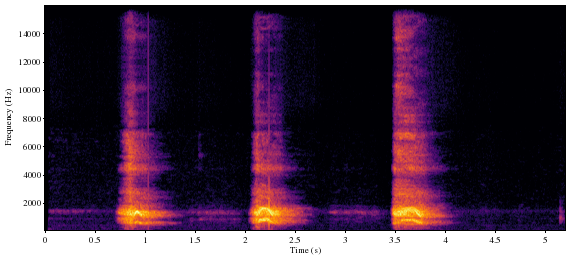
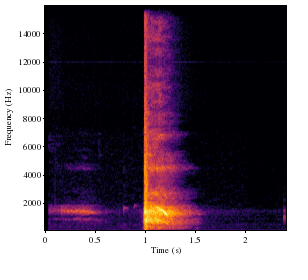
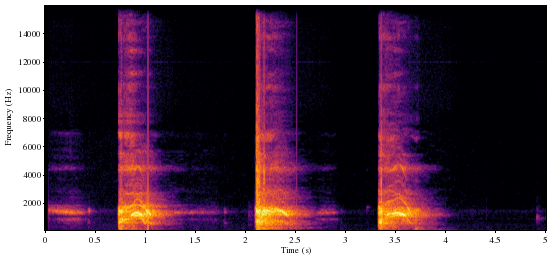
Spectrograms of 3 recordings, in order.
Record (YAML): exhalation_length: 5.2 s
exhalation_amplitude: 30670
exhalation_signal_mean_std_ratio: 0.35
cough_length: 2.4 s
cough_amplitude: 32768
cough_signal_mean_std_ratio: 0.29
three_cough_length: 5.0 s
three_cough_amplitude: 32768
three_cough_signal_mean_std_ratio: 0.4
survey_phase: beta (2021-08-13 to 2022-03-07)
age: 45-64
gender: Male
wearing_mask: 'No'
symptom_runny_or_blocked_nose: true
smoker_status: Never smoked
respiratory_condition_asthma: false
respiratory_condition_other: false
recruitment_source: REACT
submission_delay: 1 day
covid_test_result: Negative
covid_test_method: RT-qPCR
